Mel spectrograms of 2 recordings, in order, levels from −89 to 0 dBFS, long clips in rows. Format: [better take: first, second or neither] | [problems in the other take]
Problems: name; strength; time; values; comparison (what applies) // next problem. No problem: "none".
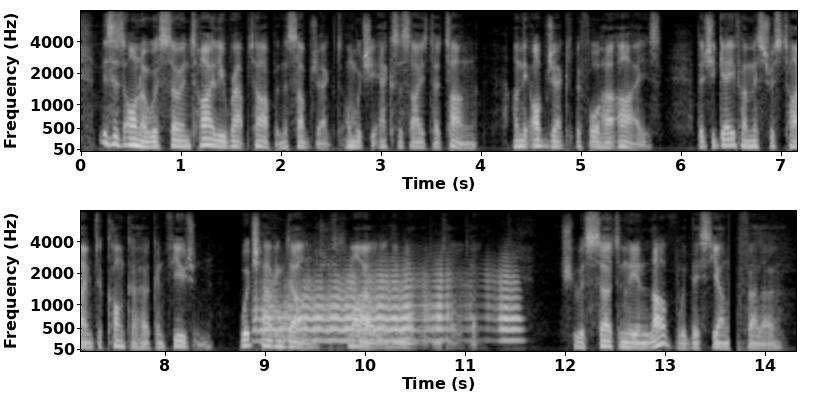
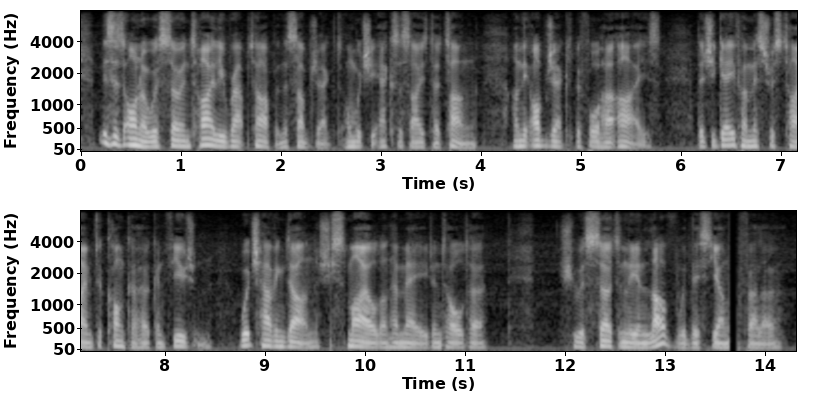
second | noise reduction (neural mask model RNNoise)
